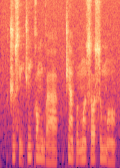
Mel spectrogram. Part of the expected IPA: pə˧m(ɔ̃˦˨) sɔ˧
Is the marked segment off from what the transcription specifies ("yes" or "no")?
no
